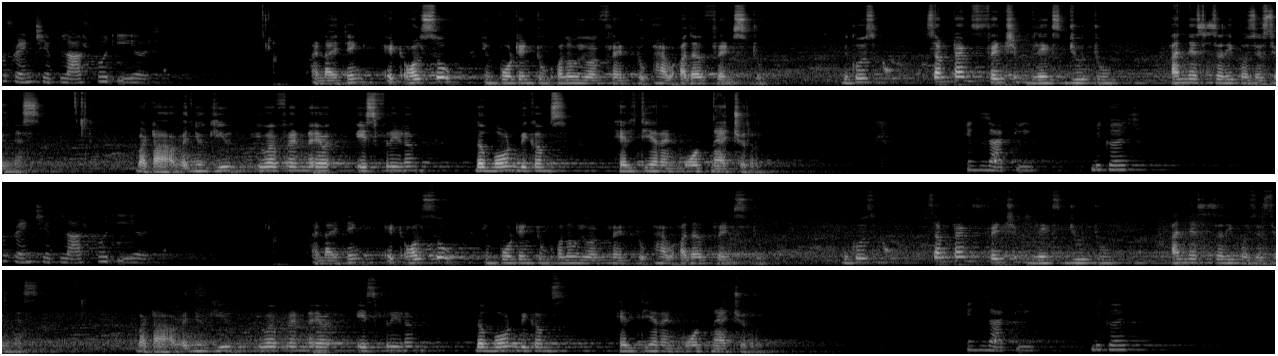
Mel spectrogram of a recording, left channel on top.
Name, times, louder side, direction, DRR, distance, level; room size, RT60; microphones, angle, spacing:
voice 1, 0.0-1.6 22.4-23.1 23.6-24.1, left 4 dB, 35° left, 0.4 m, -43 dB
voice 2, 3.1-7.7 8.4-11.2 11.7-13.1 13.5-13.6 14.1-17.0 17.5-18.4 18.9-20.4, left 5 dB, 90° left, 0.6 m, -34 dB
sound 1, 7.1-16.1, right 1 dB, 85° right, 3.6 m, -50 dB
29.5 x 15.0 x 6.1 m
head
